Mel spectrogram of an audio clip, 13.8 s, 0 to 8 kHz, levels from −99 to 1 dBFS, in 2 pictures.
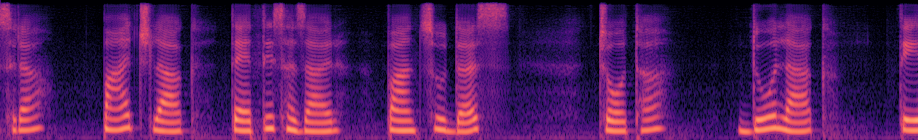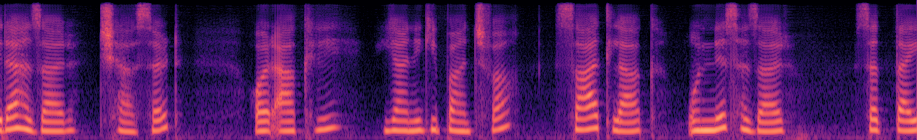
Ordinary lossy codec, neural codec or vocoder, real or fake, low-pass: none; codec, 16 kHz, about 1 kbps, DyCAST, with the encoder's durations; fake; 7.2 kHz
